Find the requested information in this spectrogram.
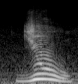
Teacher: Ja itu di lidah bagian tengah pada posisi langit-langit bagian atas. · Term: huruf ja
